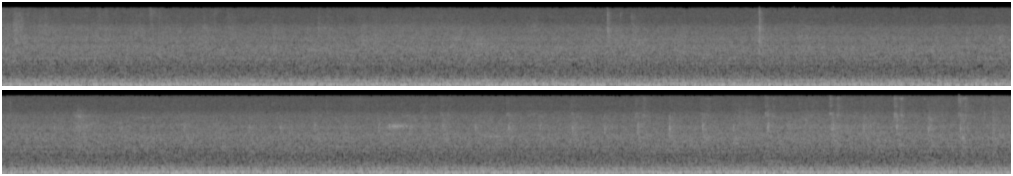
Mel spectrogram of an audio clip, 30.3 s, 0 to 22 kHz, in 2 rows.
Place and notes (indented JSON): {
  "title": "Calgary +15 Canterra bridge 2",
  "description": "sound of the bridge on the +15 walkway Calgary",
  "latitude": "51.05",
  "longitude": "-114.07",
  "altitude": "1051",
  "timezone": "Europe/Tallinn"
}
